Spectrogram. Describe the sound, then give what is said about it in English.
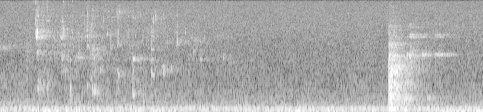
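Water trickles and drips into a container in scattered splashes, then a brief, louder pour near the end, over a steady low hum with no talking; the container, holding hot water with dissolved sulfur, is being filled up with water. “What I do, I get one of these bad boys at the beginning of the day, put in hot water, put in a big tablespoon of our sulfur, and then let it dissolve, and then fill the rest up with water, and then use this.”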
